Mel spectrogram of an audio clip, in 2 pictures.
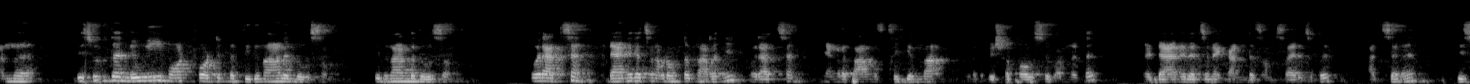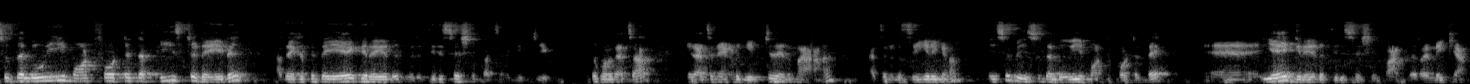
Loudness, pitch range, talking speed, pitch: -24 LUFS, 120-160 Hz, 110 wpm, 135 Hz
